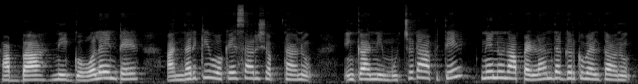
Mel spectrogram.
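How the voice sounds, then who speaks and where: A woman's voice: fairly high pitch, a little fast, close to an everyday voice. A woman voicing an impatient young husband who teases and scolds in a snappy way.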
